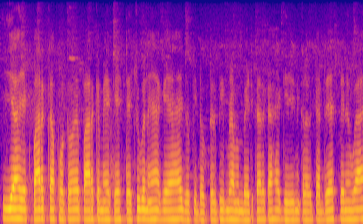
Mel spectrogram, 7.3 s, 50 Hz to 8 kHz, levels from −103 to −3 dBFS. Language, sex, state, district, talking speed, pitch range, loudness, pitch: Hindi, male, Haryana, Rohtak, 225 wpm, 115-125 Hz, -18 LUFS, 120 Hz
